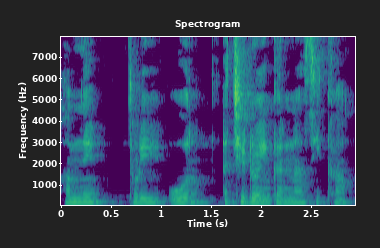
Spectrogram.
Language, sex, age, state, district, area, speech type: Hindi, female, 45-60, Madhya Pradesh, Ujjain, rural, spontaneous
